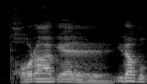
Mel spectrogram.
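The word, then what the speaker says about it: רגל: 걸어서는 표현이 있는데 여기 걸어서는 히브리어가 라겔이라고 발음을 해요이 라은 물이 닿지 않게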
